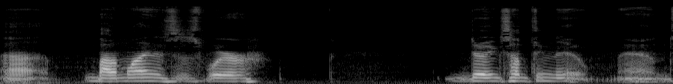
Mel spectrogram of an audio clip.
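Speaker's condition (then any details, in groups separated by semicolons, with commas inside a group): Multiple sclerosis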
